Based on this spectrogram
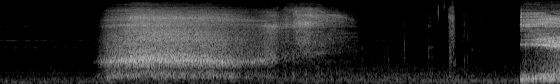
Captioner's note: inhaling deeply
